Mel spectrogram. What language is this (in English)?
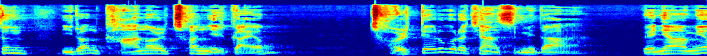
Korean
